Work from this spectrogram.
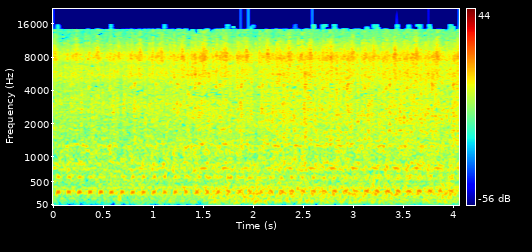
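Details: SDLG loader diesel idling: steady, fairly regular knock about three per second over the rumble; engine knocking, source not yet pinned down.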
